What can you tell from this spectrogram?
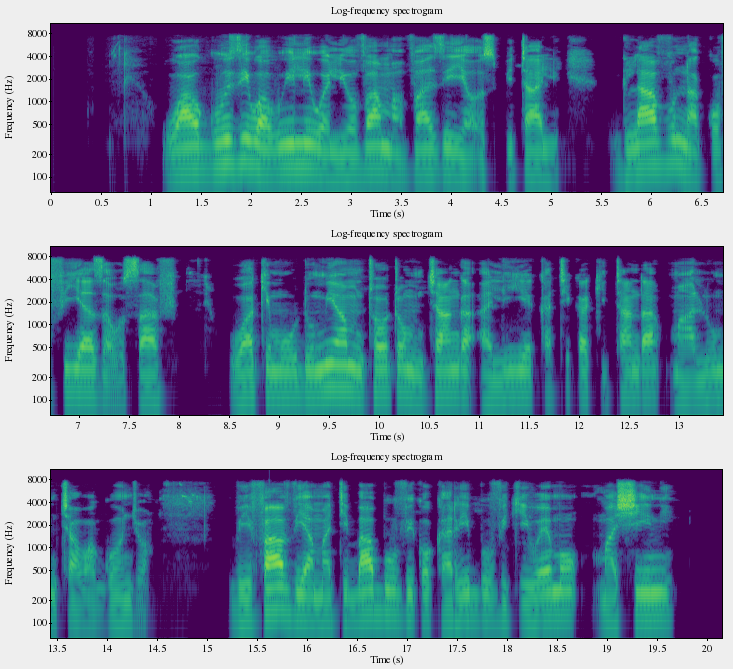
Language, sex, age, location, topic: Swahili, male, 25-35, Mombasa, health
